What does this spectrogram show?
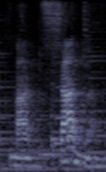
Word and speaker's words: manzana: We just need to keep in mind that the letter zeta is not pronounced as Z, but rather as an S. Put that all together and you get the word manzana.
